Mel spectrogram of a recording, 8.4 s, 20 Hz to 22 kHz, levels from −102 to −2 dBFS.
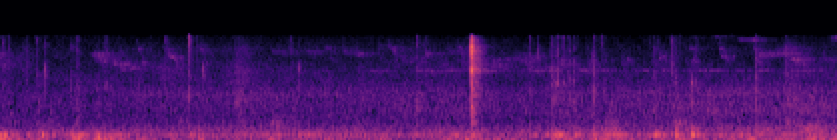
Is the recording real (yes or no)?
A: yes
